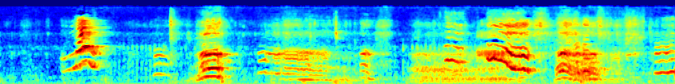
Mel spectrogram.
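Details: Forty-day-old Griffon pups, three male and four female, in Cairo, Egypt: loud rising squeals and bent whining notes, several puppies crying over one another in quick succession.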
